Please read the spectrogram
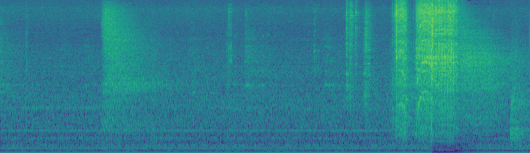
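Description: Cordless drill-driver running as a screw is driven into an aluminium frame. About six seconds in comes a louder burst of metal parts being slid and knocked on the steel table.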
